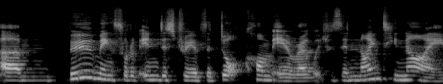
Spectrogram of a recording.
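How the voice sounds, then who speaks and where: A woman speaks at a moderate pace with a bright, sharp tone and a medium pitch. The recording is very clean, with a silent background. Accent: London. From London, England. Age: 40s. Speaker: personal trainer. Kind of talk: interview conversation. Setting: podcast recording.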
